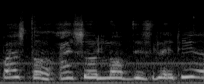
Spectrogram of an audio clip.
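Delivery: high, slow laughing mock sob; mock crying. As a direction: wail it like a lovesick man, half laughing. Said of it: "The brother was still crying".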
